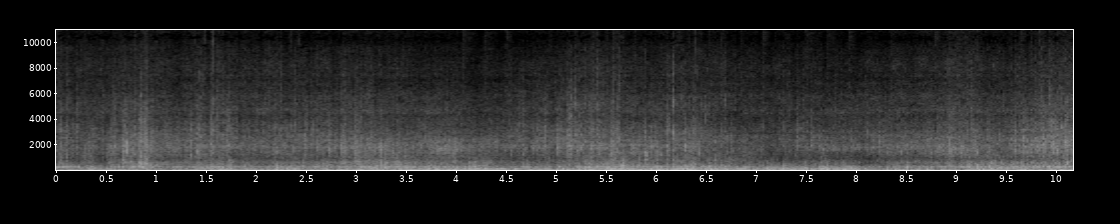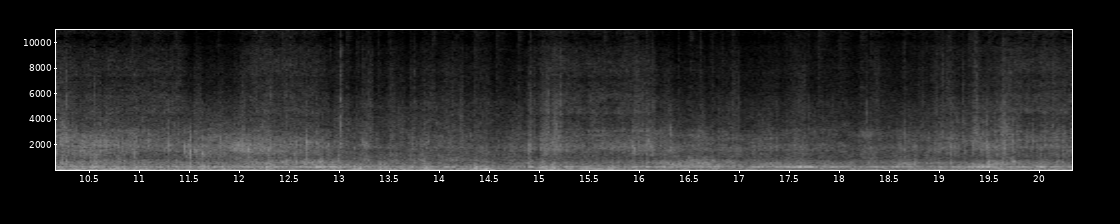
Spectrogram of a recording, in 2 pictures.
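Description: Mountain bike riding down rough singletrack: tyres rolling over dirt and rock, with the bike rattling and wind on the chest-mounted GoPro's microphone.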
